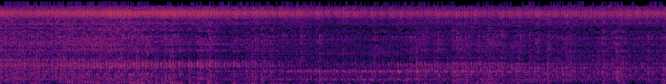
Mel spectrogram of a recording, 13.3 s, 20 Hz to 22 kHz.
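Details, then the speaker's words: 2007 Santa Fe (built 9/2006) idling with fast light clicking and slightly rough uneven note, appearing after spark plugs were changed a second time; owner may recheck a vacuum line, cause unconfirmed. "is just a little bit rough after I change the plugs. Maybe I'll double check the vacuum line, but that's what the sound like."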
